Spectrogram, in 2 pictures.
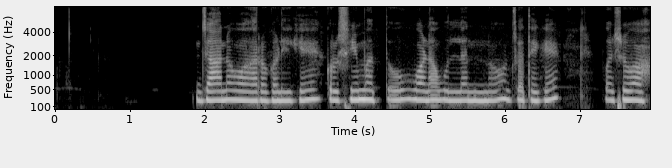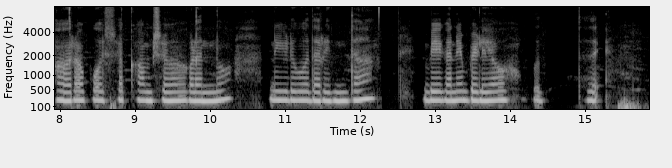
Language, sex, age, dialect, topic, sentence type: Kannada, female, 18-24, Mysore Kannada, agriculture, statement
